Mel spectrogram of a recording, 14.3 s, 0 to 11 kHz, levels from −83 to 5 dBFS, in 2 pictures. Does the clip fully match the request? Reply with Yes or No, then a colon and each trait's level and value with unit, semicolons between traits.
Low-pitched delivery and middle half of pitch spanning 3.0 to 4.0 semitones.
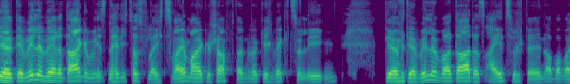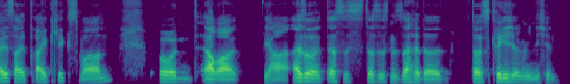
Yes: low, 130 Hz; average, 3.4 semitones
